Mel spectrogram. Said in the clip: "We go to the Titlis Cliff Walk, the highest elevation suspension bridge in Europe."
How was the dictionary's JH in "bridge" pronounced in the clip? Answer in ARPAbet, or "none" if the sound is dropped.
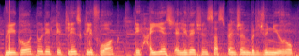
JH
